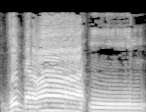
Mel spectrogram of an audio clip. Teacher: قرأوا جبرائيل هكذا بهمزة مثل الإمام بهمزة مكسورة بعد الألف دون ياء بعدها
